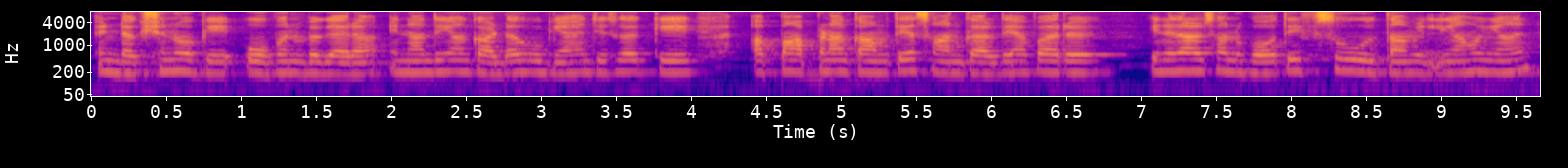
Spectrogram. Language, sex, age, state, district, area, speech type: Punjabi, female, 18-30, Punjab, Shaheed Bhagat Singh Nagar, urban, spontaneous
